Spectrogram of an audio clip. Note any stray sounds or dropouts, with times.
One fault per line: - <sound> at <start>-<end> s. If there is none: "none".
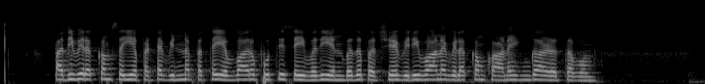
none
